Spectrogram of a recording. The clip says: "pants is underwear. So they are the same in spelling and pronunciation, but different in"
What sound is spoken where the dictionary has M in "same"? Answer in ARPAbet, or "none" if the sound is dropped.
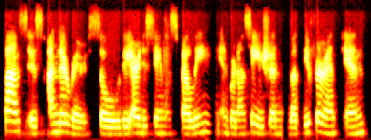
none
